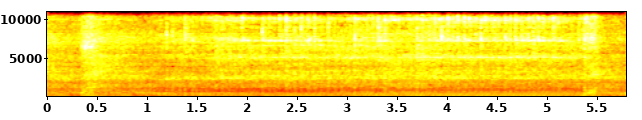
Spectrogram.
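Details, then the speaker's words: Stihl 044 Arctic chainsaw with all-original parts, low jet leaned slightly to 1 1/8 turn, high jet at 1/2 turn, still sounding rich: blips then settles to a rough, hunting idle that stumbles. "um it still feels like it's stumbling"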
